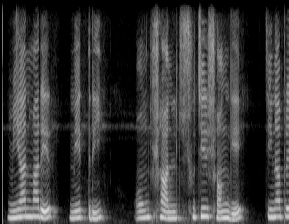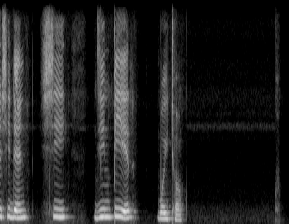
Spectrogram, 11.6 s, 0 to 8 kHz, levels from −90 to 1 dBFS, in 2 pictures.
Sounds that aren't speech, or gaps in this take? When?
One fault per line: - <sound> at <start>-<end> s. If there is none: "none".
none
